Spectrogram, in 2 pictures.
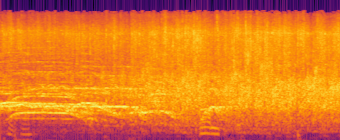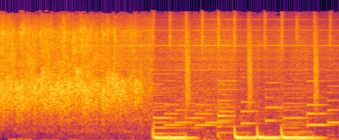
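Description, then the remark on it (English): A crowd claps loudly and steadily for the guests with some cheering and whoops for about seven seconds, then bright, bouncy music cuts in and plays to the end. “Please, a round of applause for these.”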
